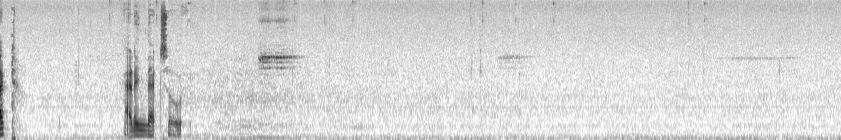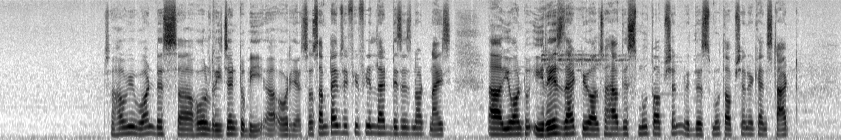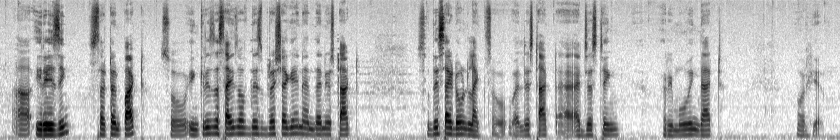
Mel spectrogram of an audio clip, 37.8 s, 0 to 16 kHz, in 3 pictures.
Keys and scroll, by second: 28.2 ].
